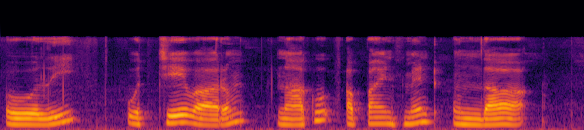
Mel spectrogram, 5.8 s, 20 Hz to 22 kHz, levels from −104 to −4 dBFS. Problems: constant background noise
